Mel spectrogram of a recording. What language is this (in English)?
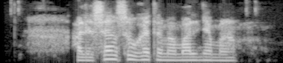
Belarusian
